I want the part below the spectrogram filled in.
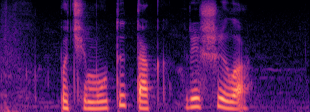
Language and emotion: Russian, neutral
